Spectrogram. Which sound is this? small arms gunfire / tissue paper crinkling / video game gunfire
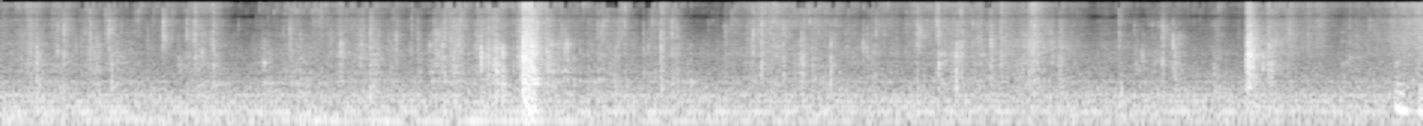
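tissue paper crinkling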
